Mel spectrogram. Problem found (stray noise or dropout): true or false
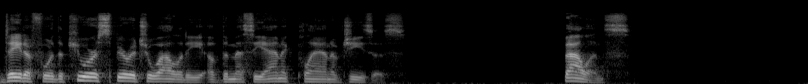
false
